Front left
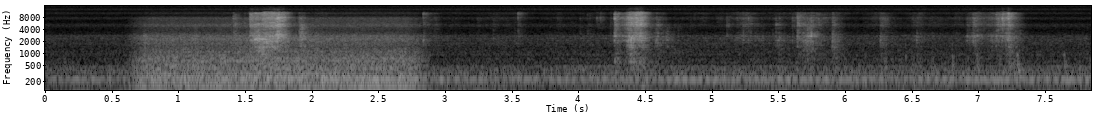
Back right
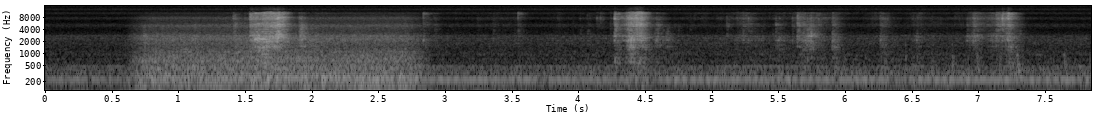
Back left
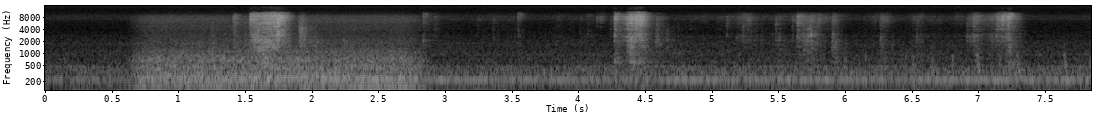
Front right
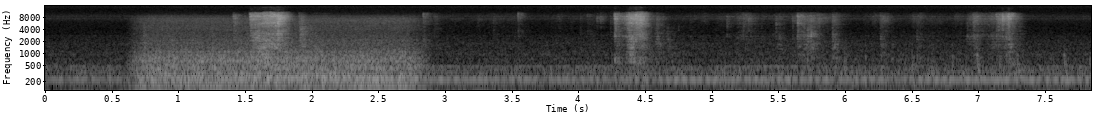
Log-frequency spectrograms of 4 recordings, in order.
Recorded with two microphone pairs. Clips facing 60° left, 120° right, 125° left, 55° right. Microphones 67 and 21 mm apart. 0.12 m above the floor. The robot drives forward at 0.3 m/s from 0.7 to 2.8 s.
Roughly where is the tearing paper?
Behind left.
